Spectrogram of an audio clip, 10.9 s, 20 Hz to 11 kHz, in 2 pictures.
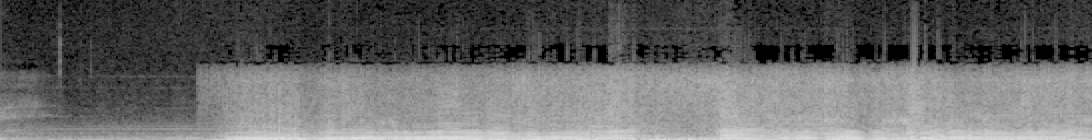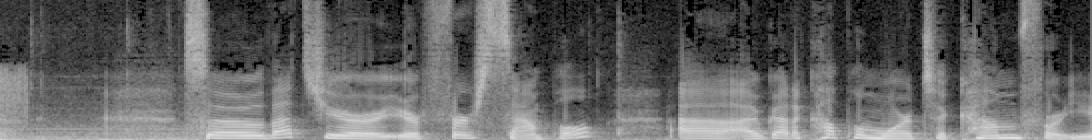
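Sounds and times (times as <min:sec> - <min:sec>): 
bumblebee buzzing: 0:01.0 - 0:05.6
speech: 0:06.5 - 0:10.9.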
